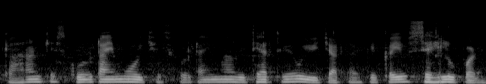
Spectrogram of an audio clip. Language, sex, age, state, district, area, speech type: Gujarati, male, 18-30, Gujarat, Narmada, rural, spontaneous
